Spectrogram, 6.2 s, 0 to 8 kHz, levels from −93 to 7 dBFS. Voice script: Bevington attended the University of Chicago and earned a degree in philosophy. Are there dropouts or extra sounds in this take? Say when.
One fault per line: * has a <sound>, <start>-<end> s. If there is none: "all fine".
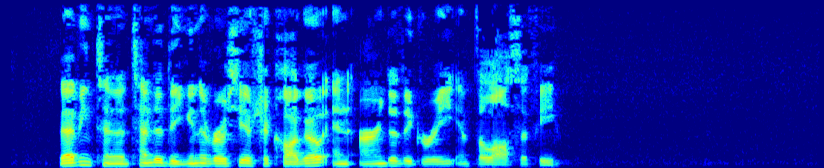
all fine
